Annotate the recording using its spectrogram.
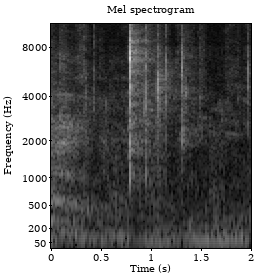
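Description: A few light clicks and taps over quiet room tone, the loudest a sharp click a little under a second in.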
